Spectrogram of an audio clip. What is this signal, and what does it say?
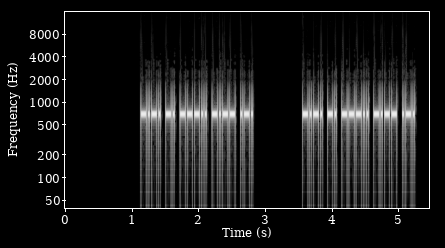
Morse code, heard as a keyed tone, about 44 wpm, 700 Hz. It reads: CN8YR CN8YR
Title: Call Signs Repeated 3x - 45wpm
